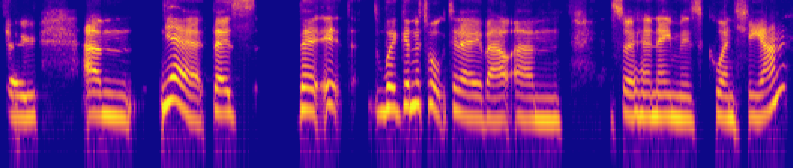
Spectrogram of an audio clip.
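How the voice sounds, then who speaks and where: A Welsh woman whose accent has softened after years in Australia, telling history as a podcast guest in an animated, self-deprecating way. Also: medium pitch, measured pace, dry recording. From Wales. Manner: animated, self-deprecating, frequent restarts and laughs. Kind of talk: casual conversational storytelling.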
